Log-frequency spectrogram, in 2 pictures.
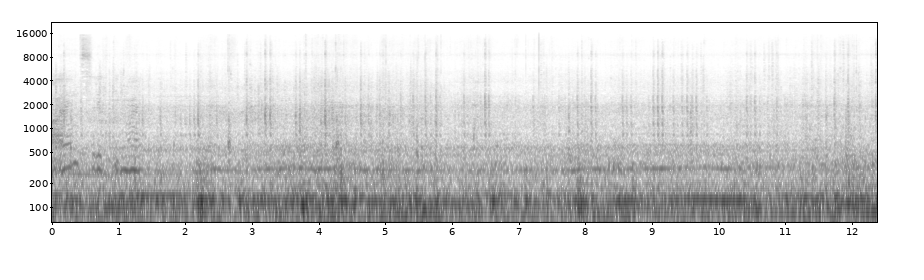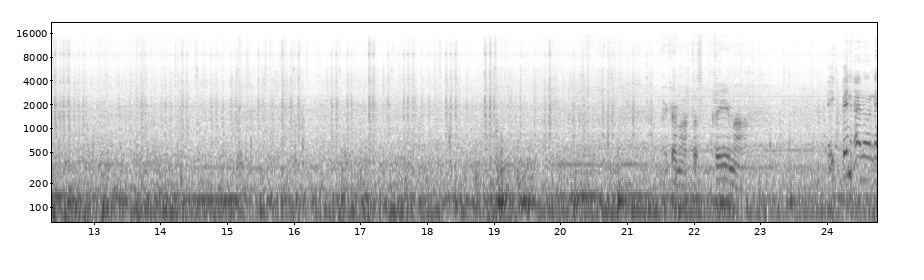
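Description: Tyres crunch and rumble on gravel.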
